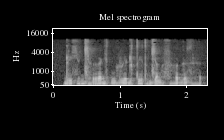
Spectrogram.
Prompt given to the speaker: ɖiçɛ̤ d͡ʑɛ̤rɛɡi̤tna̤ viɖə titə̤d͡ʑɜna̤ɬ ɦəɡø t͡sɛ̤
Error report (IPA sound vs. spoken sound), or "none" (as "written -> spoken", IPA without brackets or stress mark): t͡s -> z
